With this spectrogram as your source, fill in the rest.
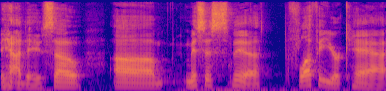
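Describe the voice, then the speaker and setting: Against a quiet background, a man with an American accent speaks at a very slow pace. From West Texas. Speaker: veterinarian, podcast co-host. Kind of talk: casual chat; reading aloud.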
